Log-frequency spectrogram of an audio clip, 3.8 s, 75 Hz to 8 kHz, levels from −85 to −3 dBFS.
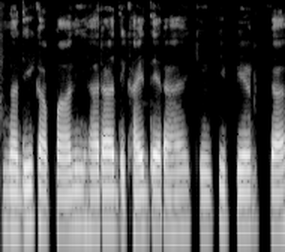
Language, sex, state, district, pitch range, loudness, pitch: Hindi, male, Chhattisgarh, Sarguja, 110-115 Hz, -17 LUFS, 115 Hz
